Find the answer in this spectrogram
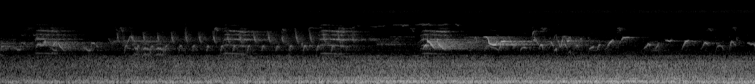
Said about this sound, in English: There's the robin here. You can already tell from this how the soundscape looks, how rich it is.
